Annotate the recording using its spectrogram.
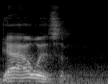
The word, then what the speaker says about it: Taoism: The next religion is Taoism, the ancient Ch- Chinese religion of Taoism the word dowel, and it's usually spelled T A O I S M, but it's pronounced like it's a D, D A O I S M.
